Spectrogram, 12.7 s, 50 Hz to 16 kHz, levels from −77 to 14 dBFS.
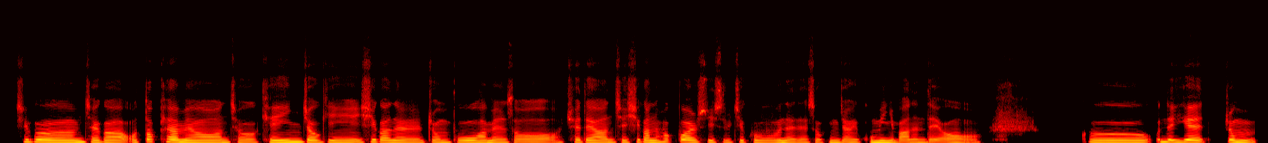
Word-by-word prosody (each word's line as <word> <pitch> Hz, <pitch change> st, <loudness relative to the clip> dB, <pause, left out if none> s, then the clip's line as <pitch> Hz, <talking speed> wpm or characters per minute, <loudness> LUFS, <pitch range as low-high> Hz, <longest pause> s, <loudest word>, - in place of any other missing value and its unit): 지금 225 Hz, -3 st, +3 dB
제가 205 Hz, -3 st, 0 dB
어떻게 260 Hz, +7 st, -3 dB
하면 200 Hz, -5 st, +3 dB
저 185 Hz, -3 st, -5 dB
개인적인 200 Hz, -4 st, +2 dB
시간을 195 Hz, -4 st, -1 dB
좀 180 Hz, -2 st, -3 dB
보호하면서 185 Hz, -3 st, -1 dB
최대한 205 Hz, -6 st, -1 dB
제 185 Hz, -, -5 dB
시간을 210 Hz, +2 st, 0 dB
확보할 230 Hz, -1 st, +1 dB
수 210 Hz, -2 st, -6 dB
있을지 185 Hz, +1 st, -7 dB
그 190 Hz, -, -9 dB
부분에 215 Hz, -3 st, -1 dB
대해서 180 Hz, -2 st, -6 dB
굉장히 180 Hz, -1 st, -3 dB
고민이 195 Hz, +1 st, +2 dB
많은데요. 170 Hz, +1 st, -3 dB, 1.0 s
그 215 Hz, -3 st, +1 dB
근데 225 Hz, -2 st, +2 dB
이게 215 Hz, -2 st, +3 dB, 0.2 s
좀 210 Hz, -4 st, +2 dB
200 Hz, 285 characters per minute, -24 LUFS, 185-220 Hz, 1.0 s, 지금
